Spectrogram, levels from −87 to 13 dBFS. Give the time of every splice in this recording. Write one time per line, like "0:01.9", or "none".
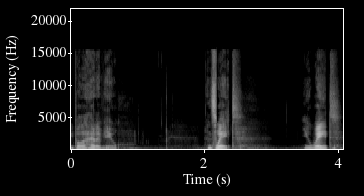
0:02.2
